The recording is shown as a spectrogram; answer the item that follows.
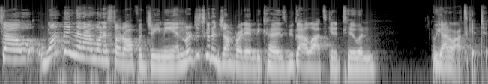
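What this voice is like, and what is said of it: Usual voice. Nothing is said of it.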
